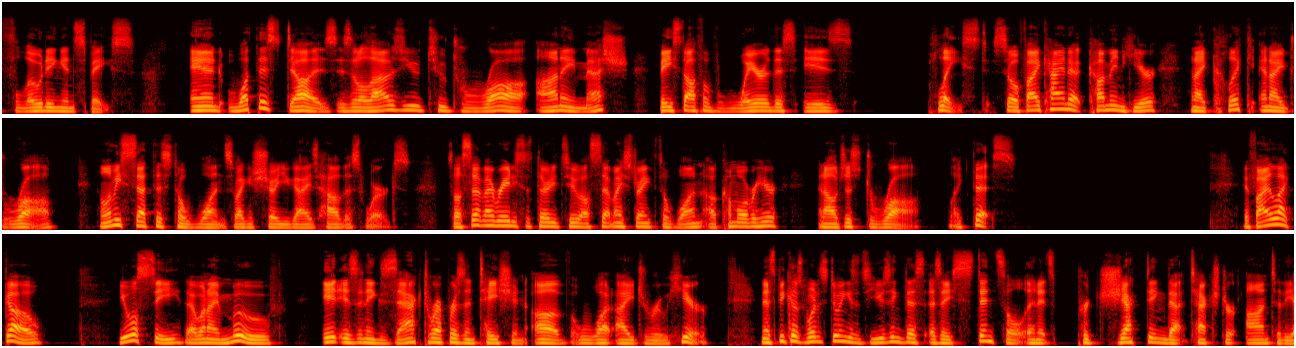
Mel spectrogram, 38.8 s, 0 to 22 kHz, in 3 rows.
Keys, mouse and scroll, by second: 0.9 middle click, 1.8 right click, 5.1 click, 9.1 middle click, 10.4-15.4 shift+middle click, 13.0 click, 14.1-14.6 scroll, 17.1 click, 18.4 click, 25.8 click, 30.6 shift+middle click, 31.3-35.6 shift+middle drag.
